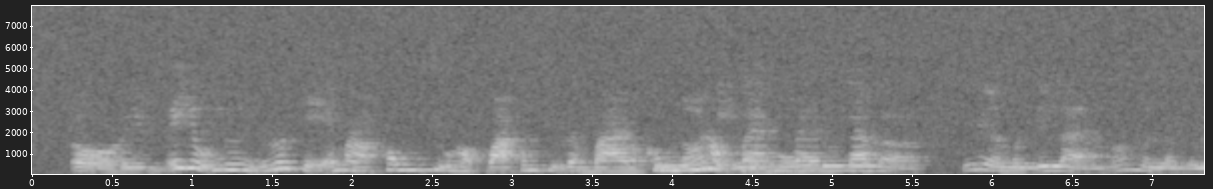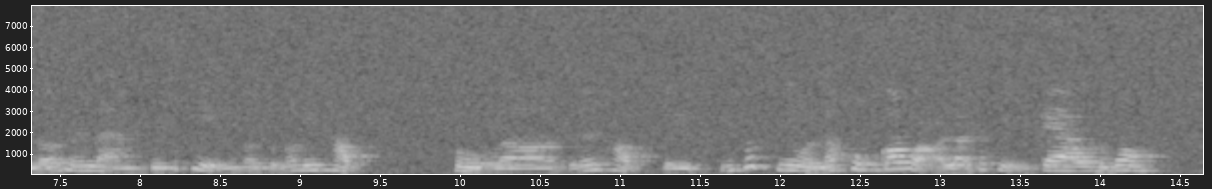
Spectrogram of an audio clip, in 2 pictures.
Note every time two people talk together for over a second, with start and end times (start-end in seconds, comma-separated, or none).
3.9-5.3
